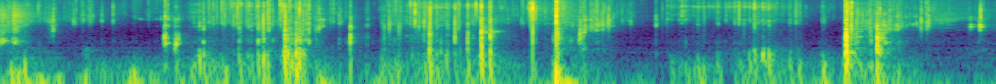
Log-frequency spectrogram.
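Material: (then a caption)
Soap. A solid, round, dry cream soap bar held in the hand is cut and shaved with a metal utility blade. The result is a series of dry, bright cracking and crunchy scraping bursts with short quiet gaps and a few sharper snaps.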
